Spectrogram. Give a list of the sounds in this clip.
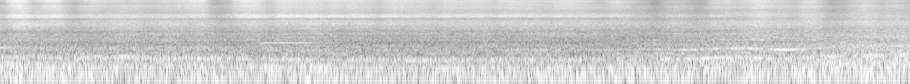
large-sounding engine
